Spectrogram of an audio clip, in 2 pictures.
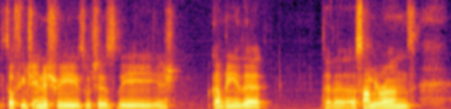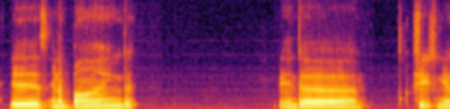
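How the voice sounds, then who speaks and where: Halting man on a slightly muffled mic. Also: fairly low pitch, darkish tone. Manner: hesitant, halting, easily amused. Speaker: podcast co-host. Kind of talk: casual recap chat.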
